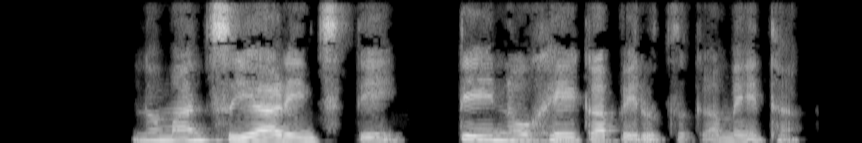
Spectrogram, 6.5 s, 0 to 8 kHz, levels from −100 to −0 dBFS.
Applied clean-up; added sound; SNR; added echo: none; none; none; none.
